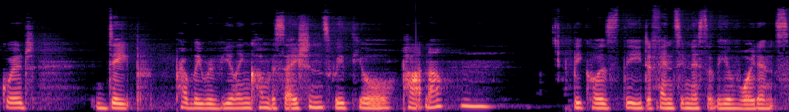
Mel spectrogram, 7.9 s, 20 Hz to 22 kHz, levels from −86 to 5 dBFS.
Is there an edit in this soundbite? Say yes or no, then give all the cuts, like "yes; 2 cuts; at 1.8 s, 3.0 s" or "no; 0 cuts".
no; 0 cuts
